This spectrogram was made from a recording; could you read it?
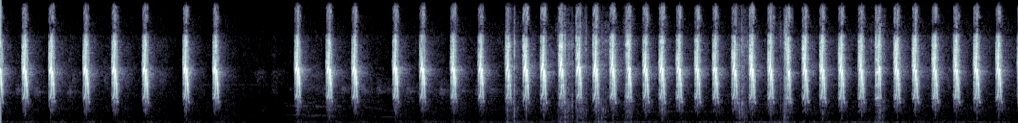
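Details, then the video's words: Chim sâu xanh song of crisp, high, evenly spaced chip notes. It starts slowly, pauses for nearly a second, then quickens into a fast, tight run of about four notes per second. Faint low background hum. "tiếng chim sâu xanh hót chuẩn"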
